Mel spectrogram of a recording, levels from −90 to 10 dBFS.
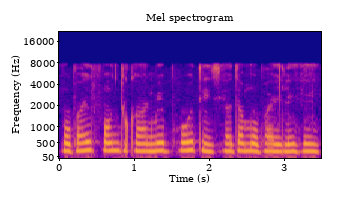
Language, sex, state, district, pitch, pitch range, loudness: Hindi, female, Delhi, New Delhi, 235 Hz, 230-245 Hz, -14 LUFS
